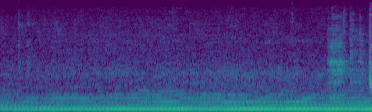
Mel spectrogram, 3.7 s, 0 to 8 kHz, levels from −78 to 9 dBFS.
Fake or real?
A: real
